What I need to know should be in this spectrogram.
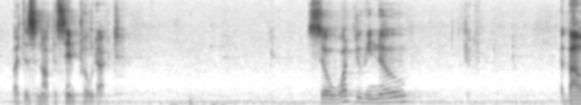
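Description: A middle-aged man speaks calmly into a microphone, heard through a loudspeaker in a hall.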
